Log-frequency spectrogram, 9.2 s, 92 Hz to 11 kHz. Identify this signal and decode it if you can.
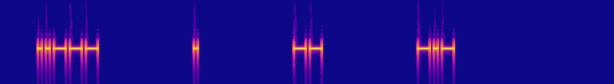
Morse code, heard as a keyed tone, about 21 wpm, spaced as for 6 wpm, 700 Hz. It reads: 2EMK
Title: USA Call Signs - 6 Characters - 8x Character Spacing - 20wpm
